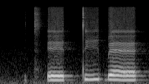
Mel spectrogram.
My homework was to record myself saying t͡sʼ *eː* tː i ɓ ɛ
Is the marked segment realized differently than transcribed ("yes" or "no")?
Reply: no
